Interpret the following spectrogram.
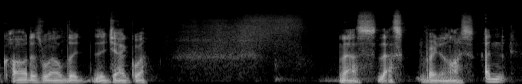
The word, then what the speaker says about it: Jaguar: They've also got some Jaguars, Jaguars as the Americans call them. Jaguar. Yeah, Jaguar is is actually how it's pronounced.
